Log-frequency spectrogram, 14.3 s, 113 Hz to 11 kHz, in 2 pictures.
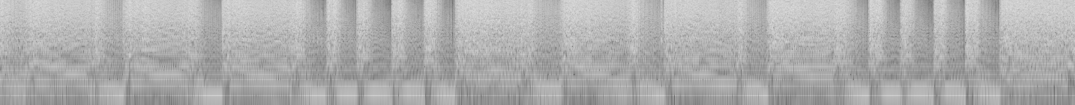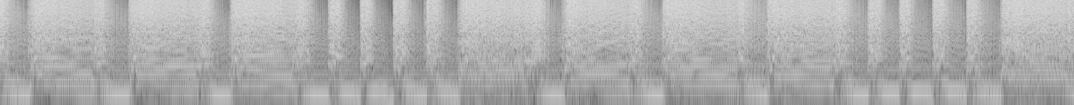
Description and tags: REV GUITAR LOOPS 5 BPM 133.962814
13THFLOORENTERTAINMENT, 2INTHECHEST, DUSTBOWLMETALSHOW, GUITAR-LOOPS, HEAVYMETALTELEVISION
